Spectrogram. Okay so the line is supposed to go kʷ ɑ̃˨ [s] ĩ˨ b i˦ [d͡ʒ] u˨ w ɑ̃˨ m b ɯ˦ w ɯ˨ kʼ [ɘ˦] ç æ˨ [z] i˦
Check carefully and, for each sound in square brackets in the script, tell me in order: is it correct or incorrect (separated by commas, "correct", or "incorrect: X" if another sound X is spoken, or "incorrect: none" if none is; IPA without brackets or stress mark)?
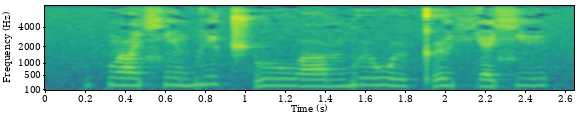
incorrect: ɕ, incorrect: t͡ʃʼ, incorrect: ø˦, incorrect: ɕ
